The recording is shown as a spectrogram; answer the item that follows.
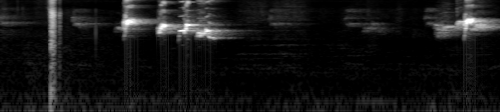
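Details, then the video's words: Red-whiskered bulbul morning fighting song for training a bird: a sharp click, then a run of loud, bubbling whistled notes, a pause, and a final rising warbled phrase. "Kích chào mào bổi hót đấu, luyện giọng chào mào hót đấu buổi sáng kích chim hót đấu căng lửa"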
